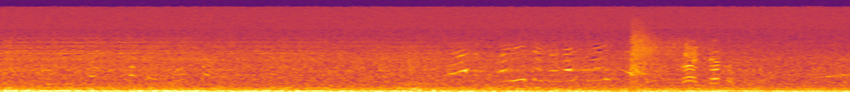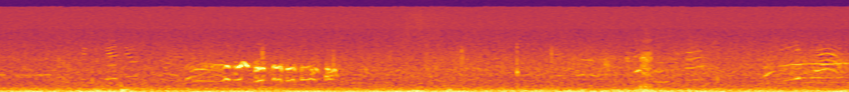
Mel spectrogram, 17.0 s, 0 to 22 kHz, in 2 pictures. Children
0:14.0 0:16.9

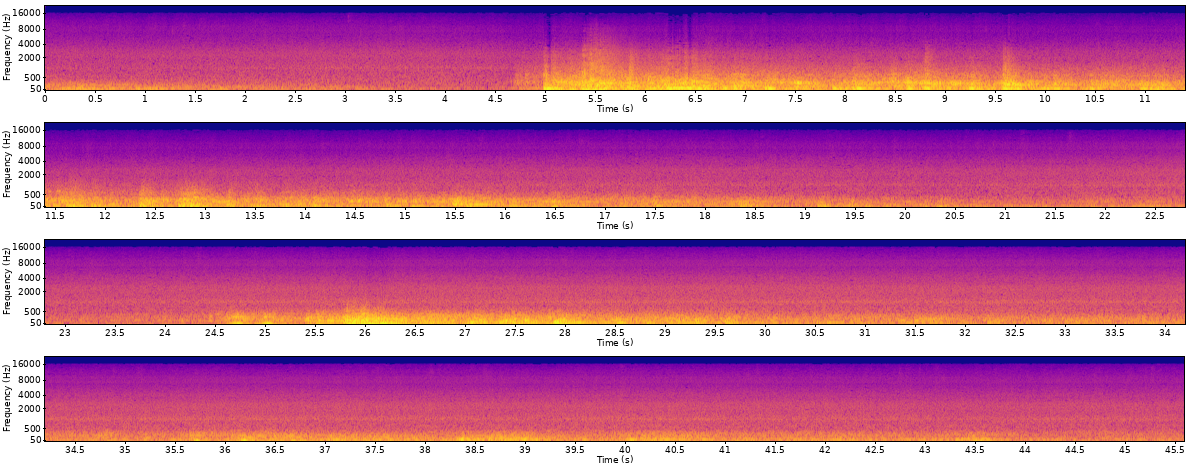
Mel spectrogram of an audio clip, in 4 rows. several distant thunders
0:04.7 0:17.7

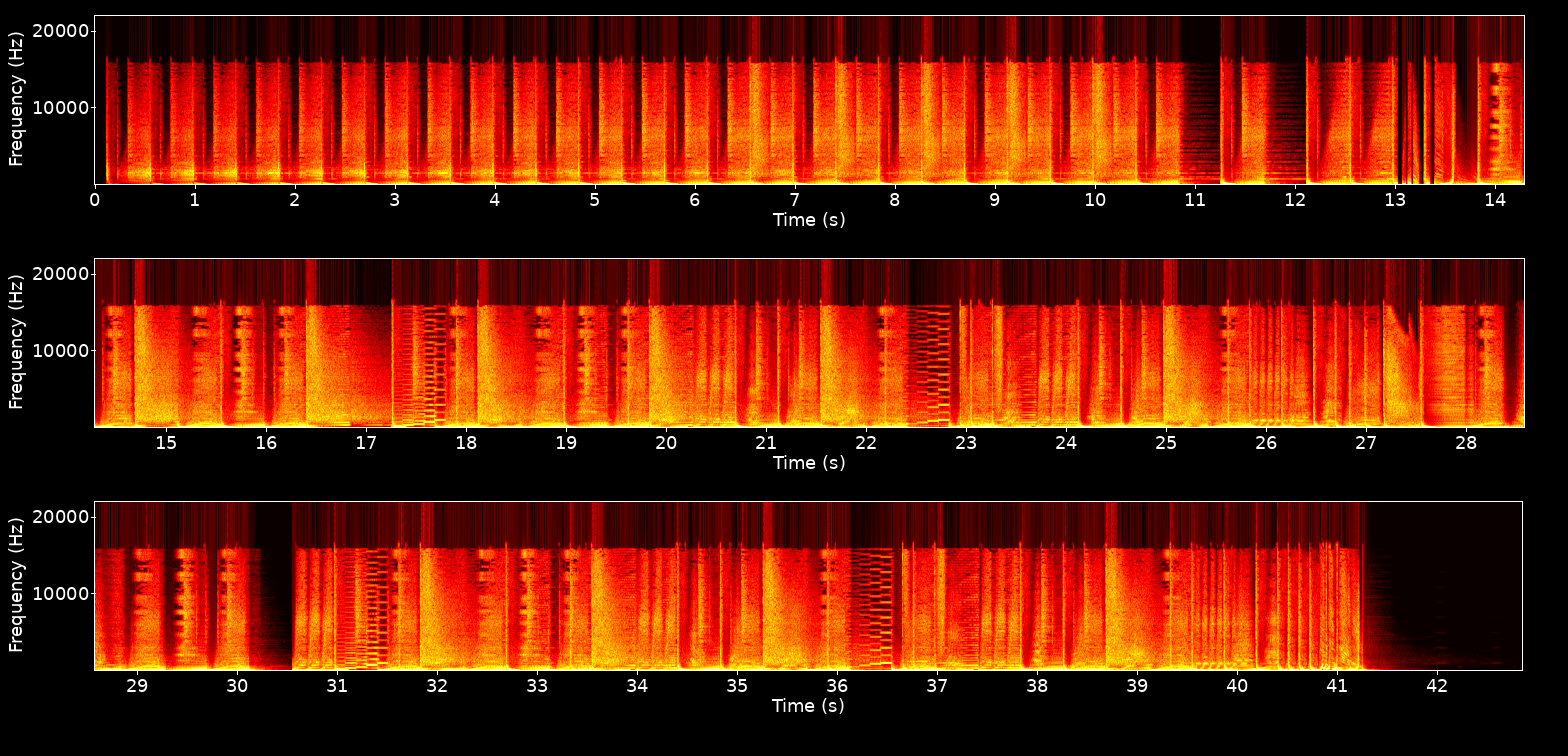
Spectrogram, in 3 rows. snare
0:14.7 0:15.3, 0:16.4 0:17.3, 0:18.1 0:18.6, 0:21.6 0:22.1, 0:25.0 0:25.5, 0:31.8 0:32.3, 0:33.5 0:34.2, 0:35.2 0:35.9, 0:38.6 0:41.4

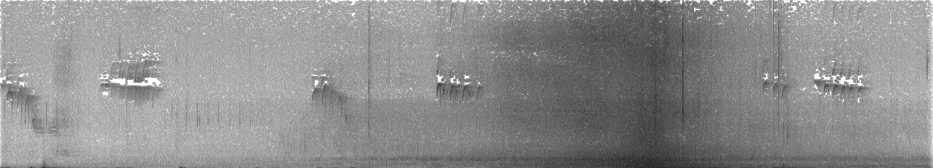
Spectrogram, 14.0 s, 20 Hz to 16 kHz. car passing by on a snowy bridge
0:04.1 0:14.0

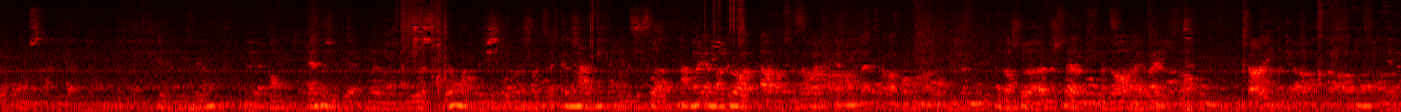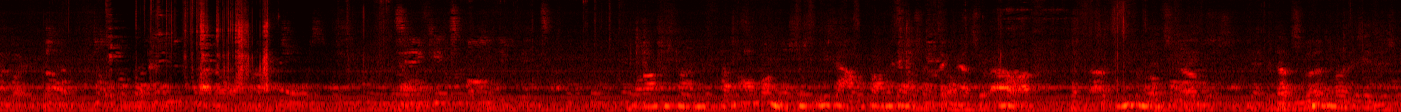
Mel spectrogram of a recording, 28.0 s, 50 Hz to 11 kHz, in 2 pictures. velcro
0:15.6 0:16.8

